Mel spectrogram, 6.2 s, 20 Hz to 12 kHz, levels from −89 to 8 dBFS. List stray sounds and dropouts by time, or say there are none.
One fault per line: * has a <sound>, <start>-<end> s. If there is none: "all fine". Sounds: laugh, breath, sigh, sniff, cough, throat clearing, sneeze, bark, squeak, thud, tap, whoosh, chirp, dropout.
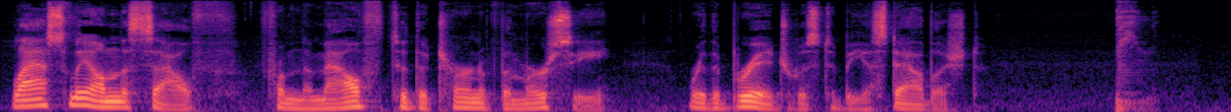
* has a thud, 5.6-5.8 s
